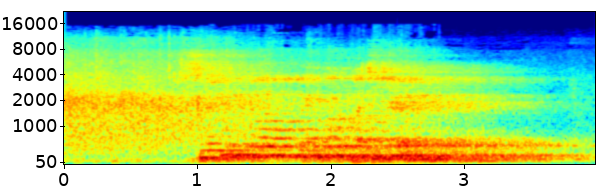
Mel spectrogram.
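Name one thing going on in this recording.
A man speaks into a microphone, announcing over a loudspeaker.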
